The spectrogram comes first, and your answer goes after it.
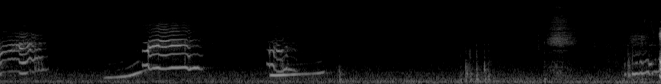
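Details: Domestic cat likened to a peeping chick meows repeatedly: quick rising and falling cries, one sliding steadily upward. Later come rustling, handling noises and a final sharp meow.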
